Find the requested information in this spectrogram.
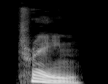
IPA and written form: treɪn (Train)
